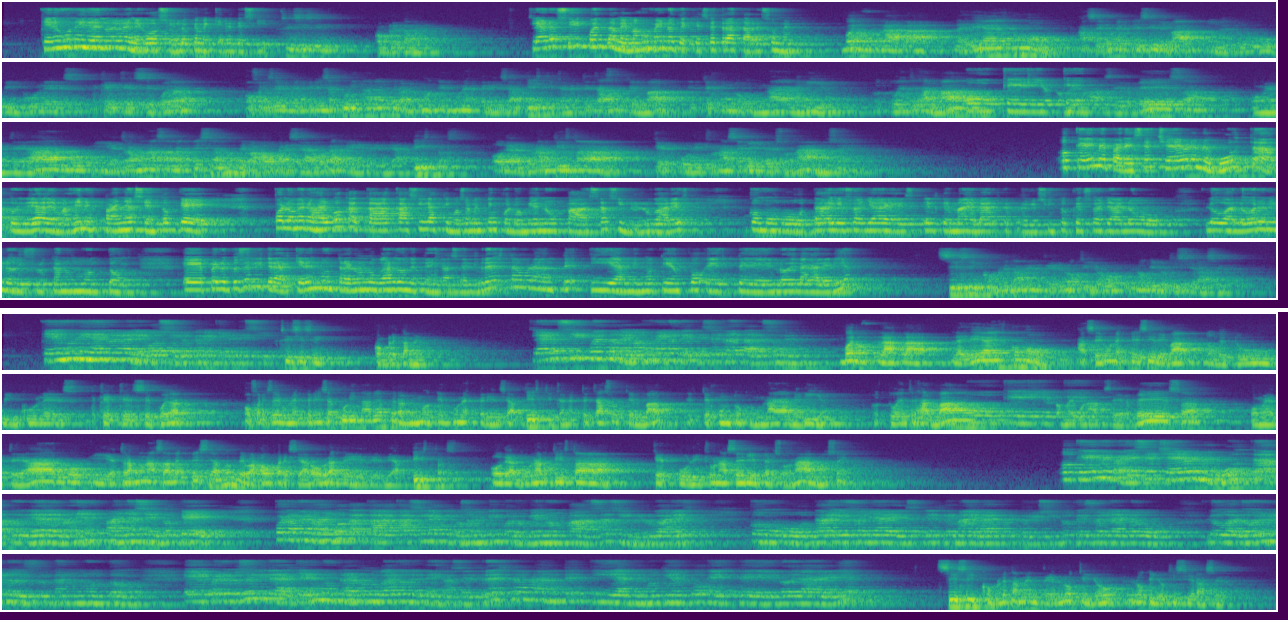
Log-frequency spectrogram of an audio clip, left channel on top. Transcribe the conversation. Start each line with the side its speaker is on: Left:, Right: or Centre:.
Left: tienes una idea nueva de negocio, es lo que me quieres decir.
Right: Sí, sí, sí, completamente.
Left: Claro, sí, cuéntame más o menos de qué se trata, resúmeme.
Right: Bueno, la, la, la idea es como hacer una especie de bar donde tú vincules, que, que se pueda ofrecer una experiencia culinaria, pero al mismo tiempo una experiencia artística. En este caso, que el bar esté junto con una galería. Entonces, tú entres al bar,
Left: Ok, ok.
Right: tomes una cerveza, comerte algo y entras a una sala especial donde vas a apreciar obras de, de, de artistas o de algún artista que publique una serie personal, no sé.
Left: Ok, me parece chévere, me gusta tu idea. Además, en España siento que por lo menos algo que acá casi lastimosamente en Colombia no pasa, sino en lugares como Bogotá y eso allá es el tema del arte, pero yo siento que eso allá lo, lo valoran y lo disfrutan un montón. Eh, pero entonces, literal, quieres mostrar un lugar donde tengas el restaurante y al mismo tiempo este, lo de la galería.
Right: Sí, sí, completamente. Es lo que yo, es lo que yo quisiera hacer.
